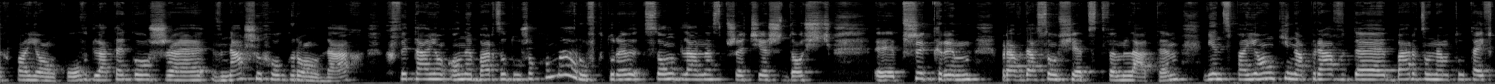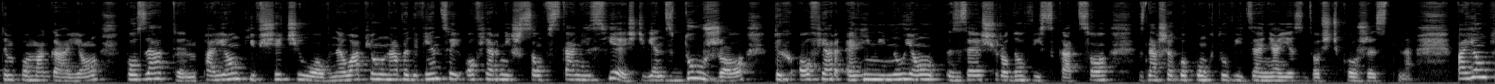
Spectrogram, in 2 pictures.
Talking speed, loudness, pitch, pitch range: 125 wpm, -23 LUFS, 220 Hz, 200-235 Hz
